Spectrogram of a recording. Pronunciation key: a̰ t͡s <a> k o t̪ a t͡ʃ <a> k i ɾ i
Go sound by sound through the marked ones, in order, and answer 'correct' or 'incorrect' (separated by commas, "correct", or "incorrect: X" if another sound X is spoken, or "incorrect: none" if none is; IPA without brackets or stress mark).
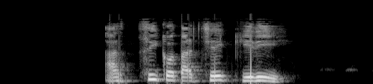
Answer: incorrect: i, incorrect: e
